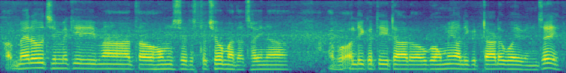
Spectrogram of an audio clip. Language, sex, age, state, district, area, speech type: Nepali, male, 30-45, West Bengal, Darjeeling, rural, spontaneous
